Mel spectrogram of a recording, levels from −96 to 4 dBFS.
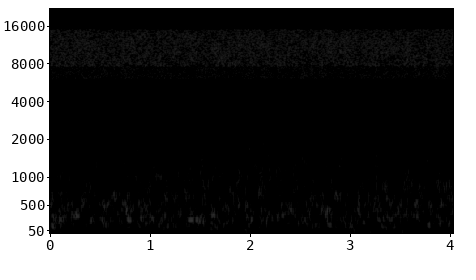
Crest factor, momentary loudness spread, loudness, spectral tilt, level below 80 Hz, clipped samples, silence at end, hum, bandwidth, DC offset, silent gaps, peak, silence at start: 14 dB; 1 LU; -69 LUFS; -1 dB/octave; under -90 dBFS; under 0.1%; 0 s; none; 16 kHz; under 0.1%; none; -58 dBFS; 0 s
